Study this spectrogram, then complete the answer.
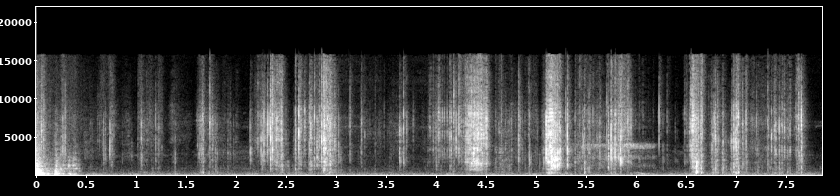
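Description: A foil pack crinkles as hands tear it open.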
